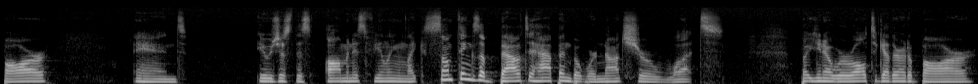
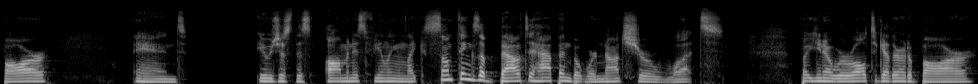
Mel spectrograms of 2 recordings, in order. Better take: second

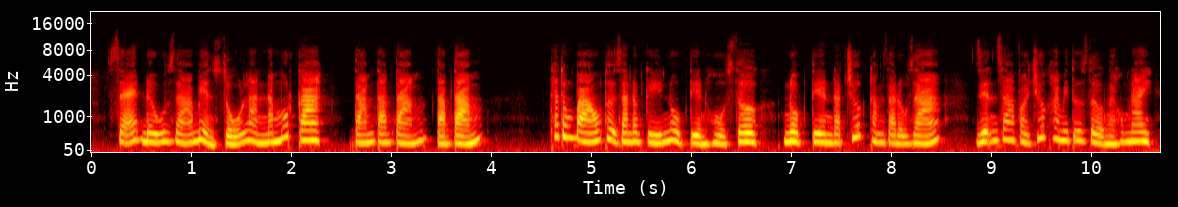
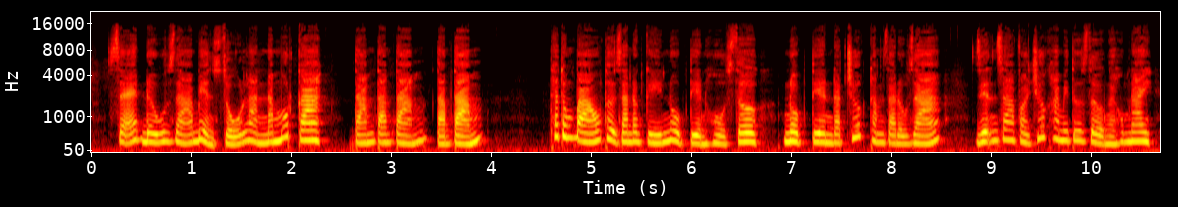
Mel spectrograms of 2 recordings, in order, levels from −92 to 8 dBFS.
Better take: second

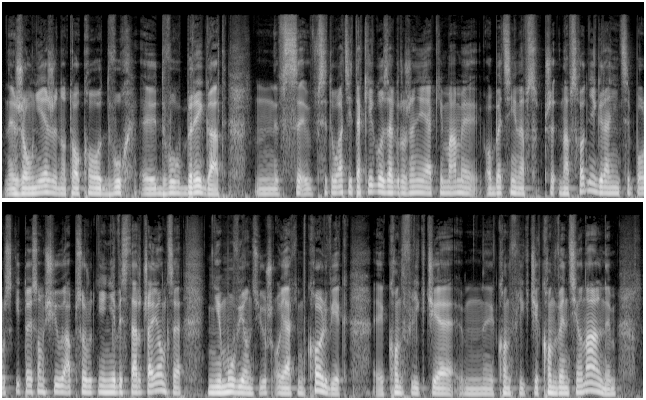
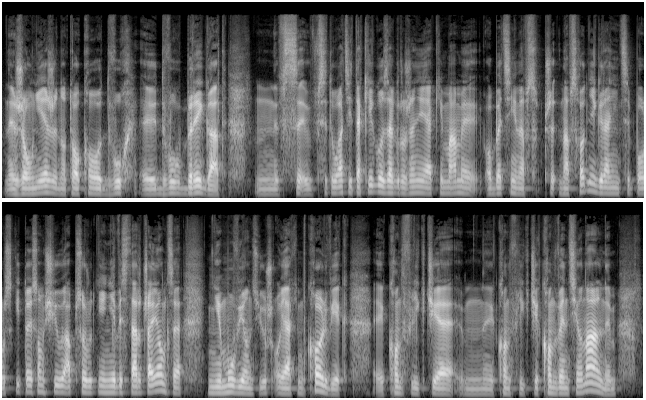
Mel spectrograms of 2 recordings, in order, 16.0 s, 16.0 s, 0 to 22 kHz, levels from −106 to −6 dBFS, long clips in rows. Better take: first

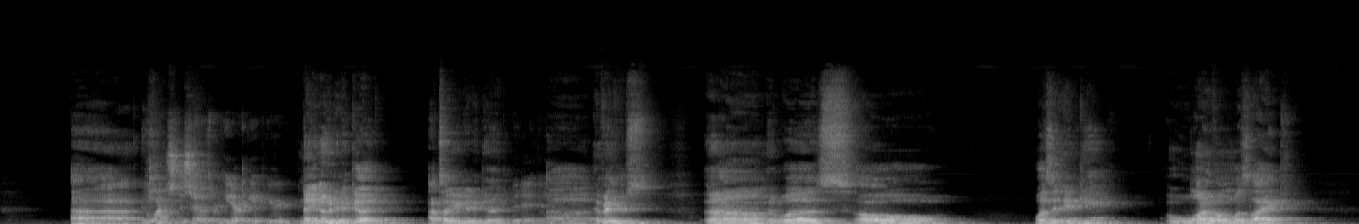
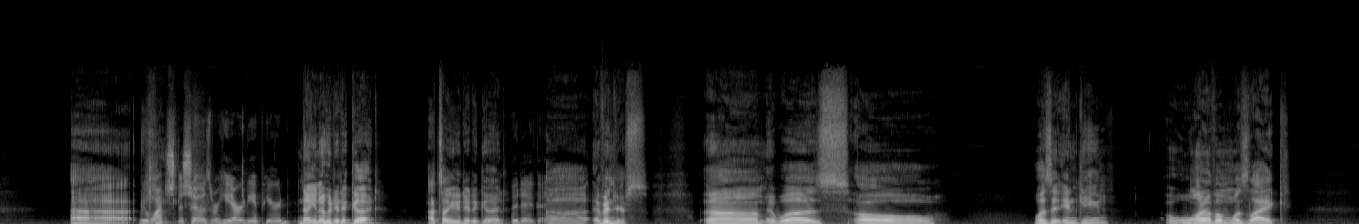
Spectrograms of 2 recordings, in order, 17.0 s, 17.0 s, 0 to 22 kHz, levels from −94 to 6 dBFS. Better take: second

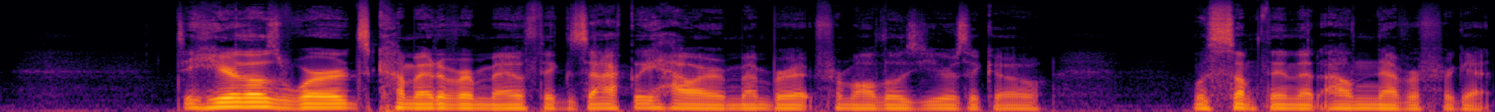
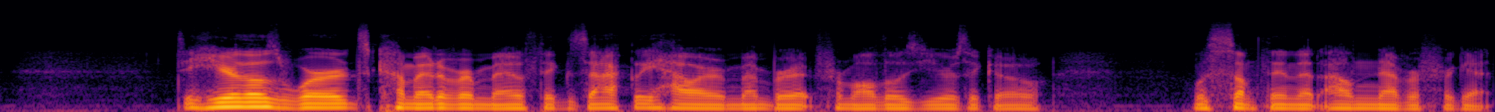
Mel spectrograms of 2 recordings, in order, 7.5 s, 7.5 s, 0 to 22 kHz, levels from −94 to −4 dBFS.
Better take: first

